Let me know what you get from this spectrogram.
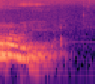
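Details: Westie terrier imitating Ronaldo's 'siuuu' cheer, as it does whenever it hears the celebration: a brief tonal howl gliding steadily downward and fading within about one second.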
